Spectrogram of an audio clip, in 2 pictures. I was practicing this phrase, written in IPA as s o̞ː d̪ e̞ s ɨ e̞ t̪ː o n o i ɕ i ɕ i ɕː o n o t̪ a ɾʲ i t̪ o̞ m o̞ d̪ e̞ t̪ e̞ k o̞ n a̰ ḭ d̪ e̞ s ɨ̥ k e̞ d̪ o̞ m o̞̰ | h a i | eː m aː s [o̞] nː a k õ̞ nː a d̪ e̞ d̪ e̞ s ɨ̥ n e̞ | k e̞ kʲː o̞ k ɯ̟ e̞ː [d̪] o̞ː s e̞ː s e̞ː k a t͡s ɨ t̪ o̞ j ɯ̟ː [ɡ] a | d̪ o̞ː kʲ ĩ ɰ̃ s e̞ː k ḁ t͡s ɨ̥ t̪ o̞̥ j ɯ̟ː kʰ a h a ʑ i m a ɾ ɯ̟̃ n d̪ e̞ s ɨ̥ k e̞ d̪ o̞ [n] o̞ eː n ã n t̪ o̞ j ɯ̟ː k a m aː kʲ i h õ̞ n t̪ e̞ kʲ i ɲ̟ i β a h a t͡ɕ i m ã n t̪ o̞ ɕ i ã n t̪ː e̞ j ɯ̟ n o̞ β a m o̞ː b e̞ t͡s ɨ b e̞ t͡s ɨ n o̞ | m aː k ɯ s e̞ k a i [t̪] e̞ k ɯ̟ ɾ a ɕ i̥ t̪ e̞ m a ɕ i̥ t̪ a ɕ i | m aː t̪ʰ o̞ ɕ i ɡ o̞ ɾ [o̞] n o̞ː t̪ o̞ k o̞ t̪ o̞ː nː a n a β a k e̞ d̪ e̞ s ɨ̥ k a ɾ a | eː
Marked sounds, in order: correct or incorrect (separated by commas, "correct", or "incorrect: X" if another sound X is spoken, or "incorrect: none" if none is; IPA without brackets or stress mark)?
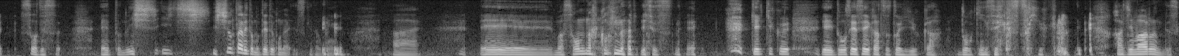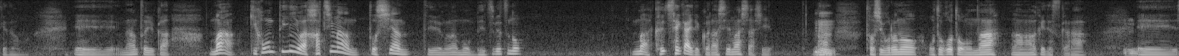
incorrect: õ̞, correct, incorrect: k, incorrect: m, incorrect: d̪, correct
